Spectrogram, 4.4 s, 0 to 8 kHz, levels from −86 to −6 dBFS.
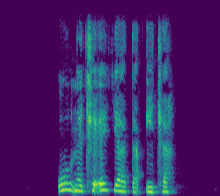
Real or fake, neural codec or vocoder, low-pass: fake; vocoder, 44.1 kHz, 128 mel bands every 512 samples, BigVGAN v2; 7.2 kHz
